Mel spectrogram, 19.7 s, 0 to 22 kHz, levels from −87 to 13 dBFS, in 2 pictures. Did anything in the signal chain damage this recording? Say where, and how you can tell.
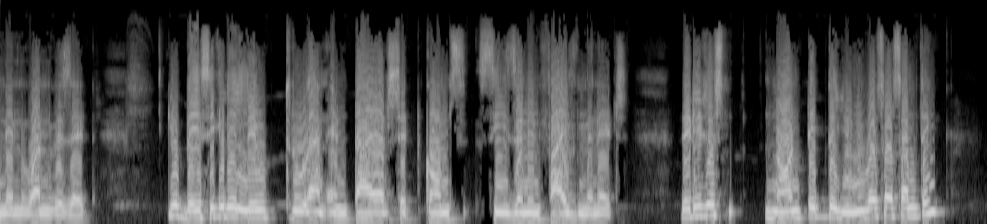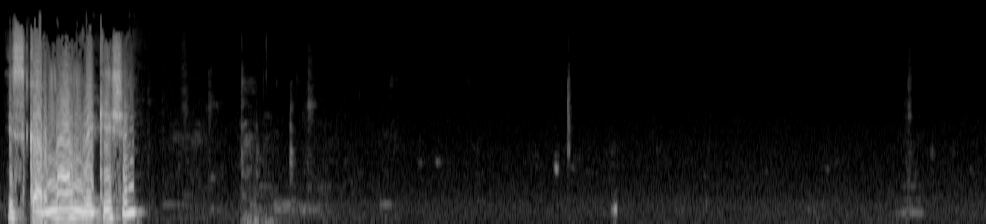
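Yes: hard clipping at 0–0.81, 1.70–4.56, 4.95–6.09, 6.83–7.31, 7.67–9.34 and 9.97–11.21 s, overdriven by about 16 to 23 dB. Flat-cut peaks give harsh high fuzz, not soft saturation's warmth.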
